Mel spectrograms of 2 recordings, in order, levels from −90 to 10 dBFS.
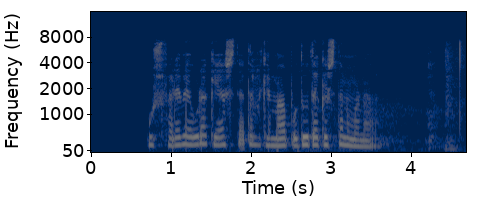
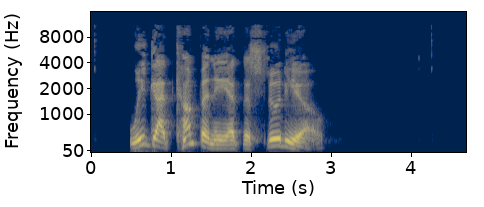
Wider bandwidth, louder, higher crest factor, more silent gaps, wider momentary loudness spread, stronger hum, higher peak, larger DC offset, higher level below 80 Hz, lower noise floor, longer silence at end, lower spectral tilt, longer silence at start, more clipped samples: second, 7.6 kHz vs 11 kHz; second, -49 LUFS vs -16 LUFS; first, 24 dB vs 16 dB; neither; first, 13 LU vs 9 LU; neither; second, -28 dBFS vs -2 dBFS; neither; second, -82 dBFS vs -64 dBFS; about the same, under -90 dBFS vs under -90 dBFS; second, 0 s vs 1.8 s; about the same, -4 dB/octave vs -5 dB/octave; first, 0.75 s vs 0.5 s; neither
